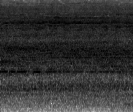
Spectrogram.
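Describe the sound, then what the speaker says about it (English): A heat tool blows steadily to dry a painted craft project, a constant loud whooshing hiss with no breaks and no talking. "We'll dry this with the heat tool."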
